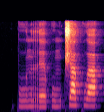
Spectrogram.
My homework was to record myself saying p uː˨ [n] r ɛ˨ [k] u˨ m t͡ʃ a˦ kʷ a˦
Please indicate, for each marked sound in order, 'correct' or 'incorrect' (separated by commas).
correct, incorrect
